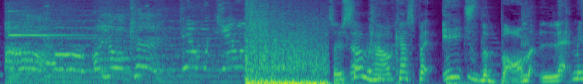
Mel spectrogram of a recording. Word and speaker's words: Casper: You're stuck with Cato. That's Casper. Oh my god, he finally said it right.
